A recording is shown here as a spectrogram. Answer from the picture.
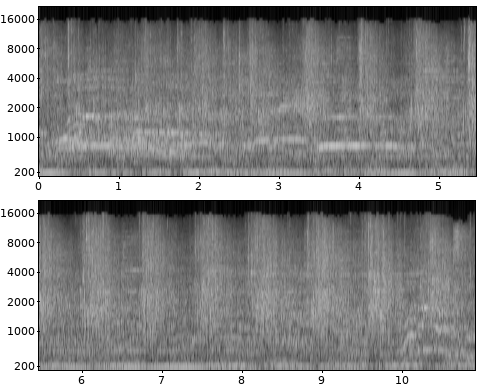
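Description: A singer accompanying herself on acoustic guitar in a live performance, with the audience's voices and cheering heard in the hall. Evenly spaced strokes keep a steady rhythm through the second half.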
